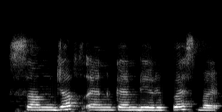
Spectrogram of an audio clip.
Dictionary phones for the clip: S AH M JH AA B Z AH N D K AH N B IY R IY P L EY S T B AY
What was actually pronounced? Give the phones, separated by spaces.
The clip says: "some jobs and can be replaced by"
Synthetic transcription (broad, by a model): S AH M JH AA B S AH N K AH N B IY R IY P L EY S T B AY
